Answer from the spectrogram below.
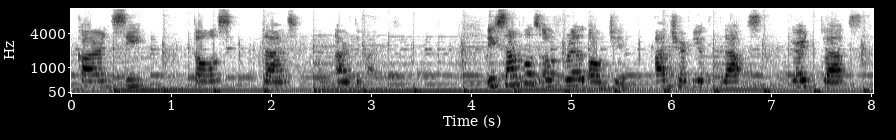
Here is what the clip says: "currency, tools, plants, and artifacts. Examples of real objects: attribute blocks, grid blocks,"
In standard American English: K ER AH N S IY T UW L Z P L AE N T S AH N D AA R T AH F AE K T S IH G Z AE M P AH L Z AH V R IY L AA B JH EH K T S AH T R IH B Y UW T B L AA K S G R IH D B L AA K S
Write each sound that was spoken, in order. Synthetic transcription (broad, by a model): K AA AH N S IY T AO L S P L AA N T S AH N D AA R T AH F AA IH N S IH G S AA M P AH L S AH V R IY L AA B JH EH K T AH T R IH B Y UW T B L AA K S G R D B L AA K S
